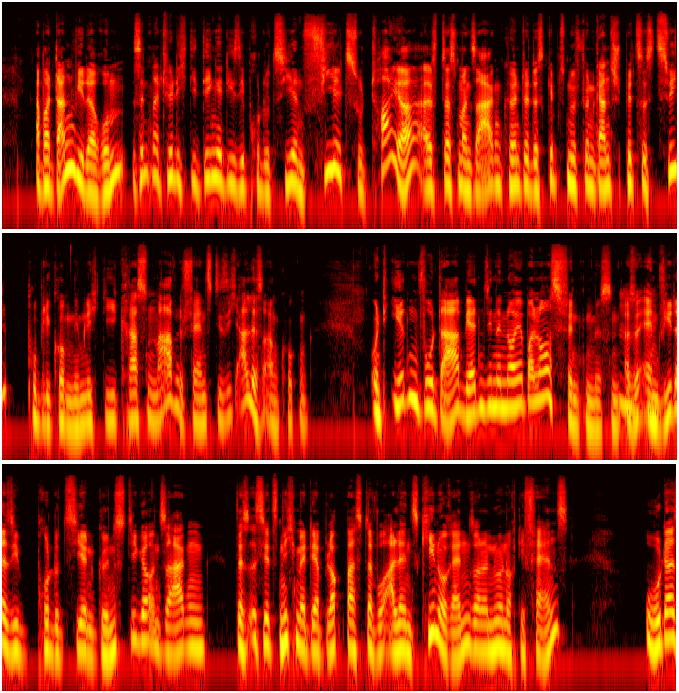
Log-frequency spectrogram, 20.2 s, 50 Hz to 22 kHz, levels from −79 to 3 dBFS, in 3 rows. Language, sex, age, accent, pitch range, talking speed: German, male, 30-49, German, 140-185 Hz, 205 wpm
